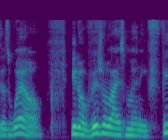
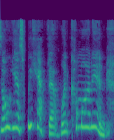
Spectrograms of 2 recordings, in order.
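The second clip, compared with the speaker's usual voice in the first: high, bright-eyed shop clerk welcoming her in; eager saleswoman; 12 semitones higher than usual. Retold or imitated. Clerk greeting a customer at Tiffany's, pitched high and eager. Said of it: "She says".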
